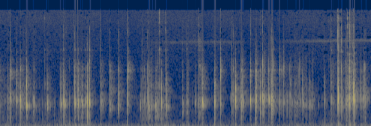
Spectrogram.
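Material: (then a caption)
Rubber. A small, hollow, yellow-and-purple soft rubber spiky massage ball is held in the hand, squeezed and scratched with long acrylic nails. Quick, dry clicks and scratchy taps come in rapid uneven bursts, each with a mid-pitched hollow tone and almost no ring or low end.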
